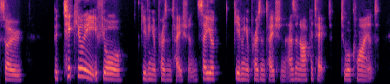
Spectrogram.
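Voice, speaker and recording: In an Australian accent, a woman with a fairly low pitch and a dark, mellow tone speaks at a moderate pace with fairly even intonation, in a very clean recording with a silent background. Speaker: architect and English teacher. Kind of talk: interview. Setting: live video stream.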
